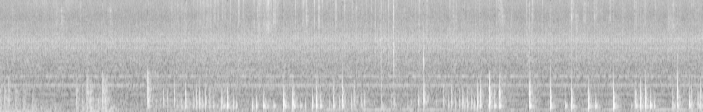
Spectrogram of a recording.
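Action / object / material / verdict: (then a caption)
tap / room wall / unknown / none. A room wall is tapped with a long run of quick, irregular taps that come in bursts. Each tap is a short, dull, low-mid knock that dies away almost at once, over a faint steady low hum.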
